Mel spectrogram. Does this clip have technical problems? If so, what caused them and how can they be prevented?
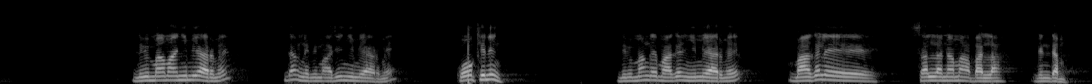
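Yes. From 1.77 to 4.0 s, an AMR rate drop lowers the wideband codec from 12.65 to 8.85 kbit/s to protect a weak radio link, making the speech rougher and more synthetic with no gap. Stronger radio coverage at the handset prevents it.

Between 4.68 and 4.94 s, a loud pop appears as two sharp pops about 15 dB above the speech, which carries on underneath. It is likely a voltage transient from a plug, switch or static discharge. Secure connectors, good grounding and static control prevent it.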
